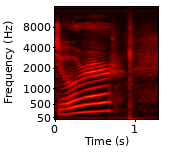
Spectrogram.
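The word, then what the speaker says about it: Dürer: And then I found this book about, this is how you pronounce Durer.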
